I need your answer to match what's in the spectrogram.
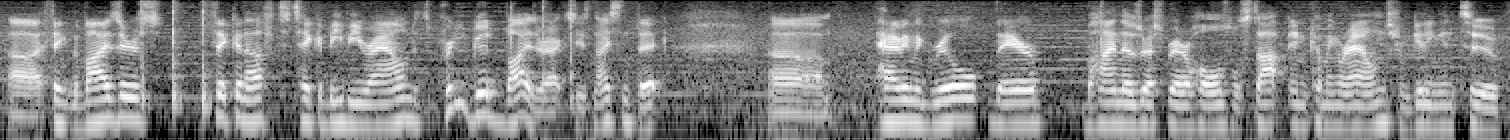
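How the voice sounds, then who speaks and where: A man with a fairly high voice talks enthusiastically and conversationally through a hobby craft project. Like a casual vlogger showing off his work in a project recap, he speaks with music playing faintly in the background.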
